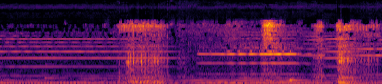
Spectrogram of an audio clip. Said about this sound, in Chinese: 我不打呼噜，我睡不着。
